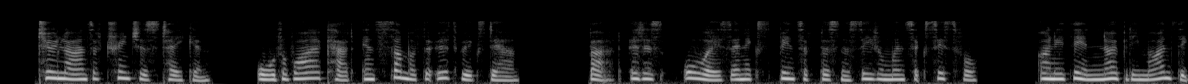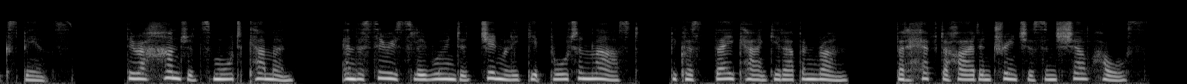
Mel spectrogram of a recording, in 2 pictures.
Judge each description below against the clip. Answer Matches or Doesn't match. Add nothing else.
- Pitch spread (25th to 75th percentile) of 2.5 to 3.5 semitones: Matches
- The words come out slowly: Doesn't match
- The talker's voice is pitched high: Matches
